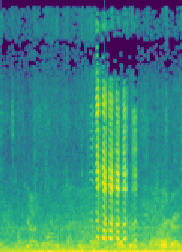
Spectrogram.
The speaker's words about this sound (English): But the biggest attraction? The petting zoo. As families crowded around goats, sheep, and alpacas, it's one of many traditions that keeps some visitors coming back.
